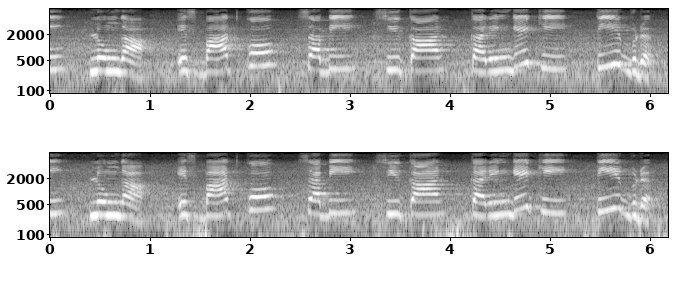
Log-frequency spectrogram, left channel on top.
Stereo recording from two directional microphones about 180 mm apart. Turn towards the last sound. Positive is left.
turn(degrees=25)  # may be behind; listen again after turning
